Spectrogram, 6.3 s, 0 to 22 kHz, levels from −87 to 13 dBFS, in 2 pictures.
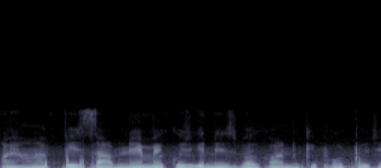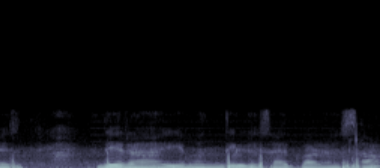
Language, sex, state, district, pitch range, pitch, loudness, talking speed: Hindi, female, Bihar, Purnia, 195-210 Hz, 200 Hz, -25 LUFS, 200 wpm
